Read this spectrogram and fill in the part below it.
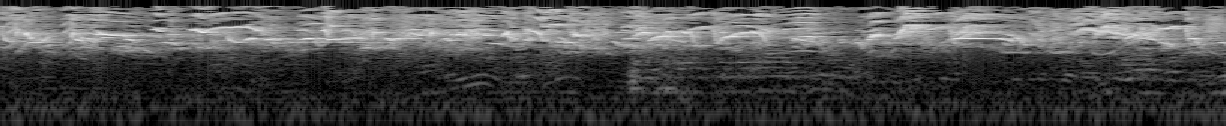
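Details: Continuous oriental magpie-robin song with rapid high warbles, sweeping whistles and chattering trills packed closely together, plus a few faint lower notes in the background.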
